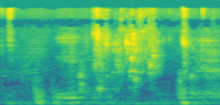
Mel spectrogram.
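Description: Faint, short scraping strokes of a double-edge safety razor through lather and stubble, several in quick succession.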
